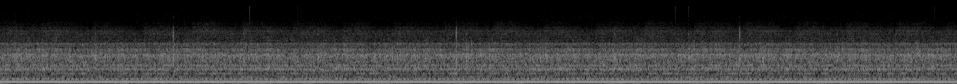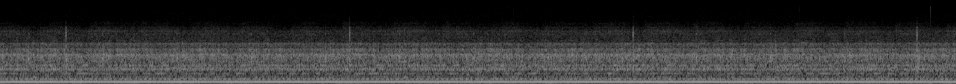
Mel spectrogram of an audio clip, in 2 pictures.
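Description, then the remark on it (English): A boat's whistle sounds as one long, steady, droning blast that holds unbroken throughout, rich in layered tones, with no voices present, while snow comes on the surrounding hills. “Blowing its whistle. That's probably a last boat.”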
